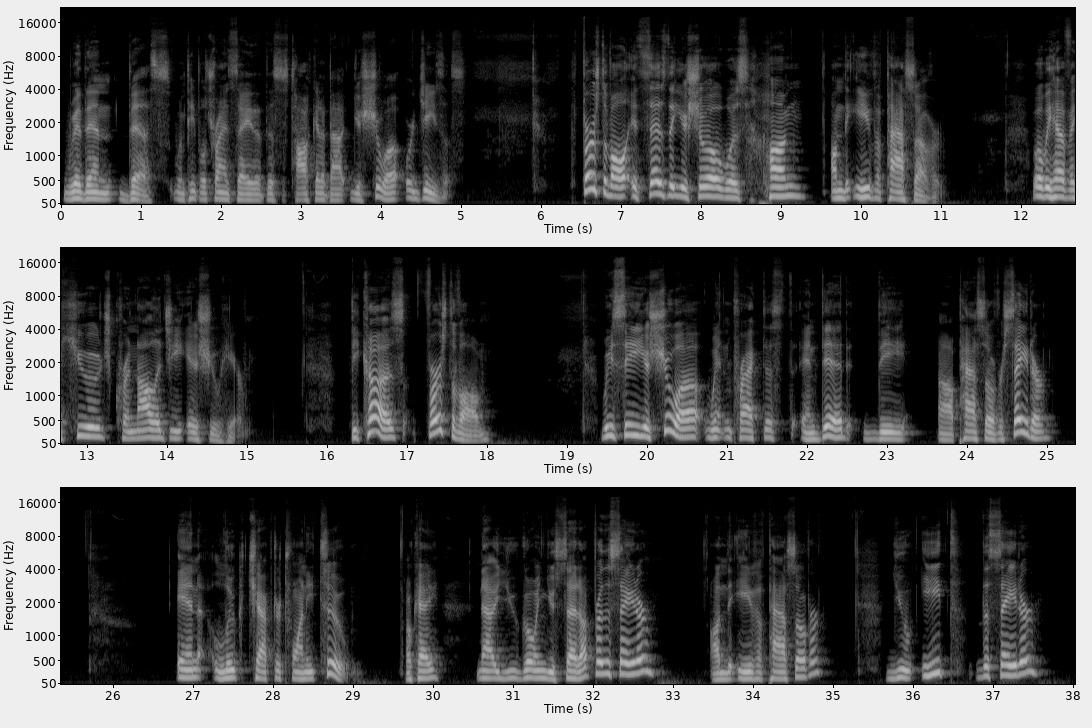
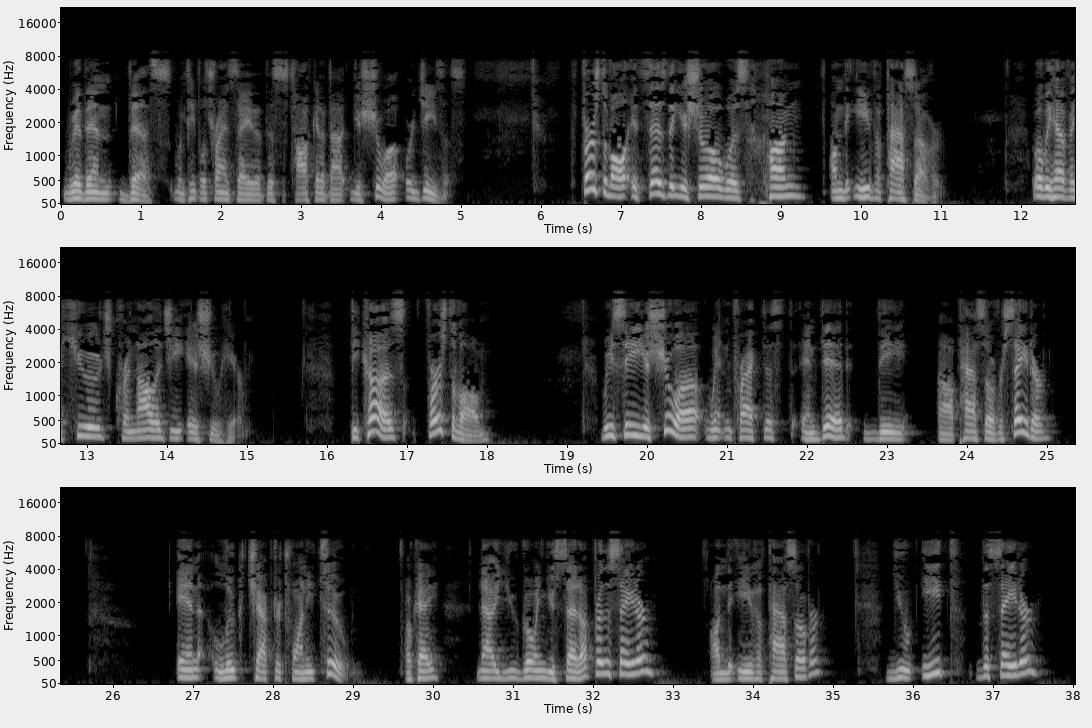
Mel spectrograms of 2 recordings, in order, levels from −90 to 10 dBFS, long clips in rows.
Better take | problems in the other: first | garbled, watery; badly; nothing above 7.5 kHz

